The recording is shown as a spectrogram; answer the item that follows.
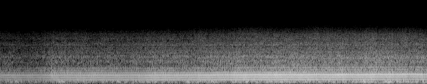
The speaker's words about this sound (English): Is the sports car passing us? Yes, it is.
